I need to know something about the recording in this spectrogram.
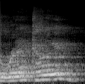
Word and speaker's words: Rankine: zero this is the rankine or the ranking the ranking i think it's pronounced rankin measurement so this is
